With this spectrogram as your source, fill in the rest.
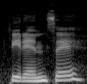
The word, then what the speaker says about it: Firenze: Firenze.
